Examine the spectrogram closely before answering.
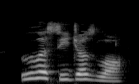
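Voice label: "ылӧ сідз оз ло", Komi, female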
